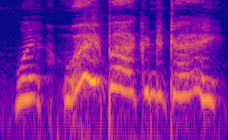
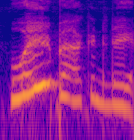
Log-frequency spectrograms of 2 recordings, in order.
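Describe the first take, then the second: First: High, loud put-on old man voice; old man's voice. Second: Raised, loud old-timer impression; old man's voice. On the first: Vlogger joking about running long ago, old man's voice. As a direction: do an exaggerated old-timer, pitched up and loud. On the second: Vlogger recalling old running days, old man's voice. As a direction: put on an old man reminiscing, high and loud. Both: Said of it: "that's my old, old man's voice".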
